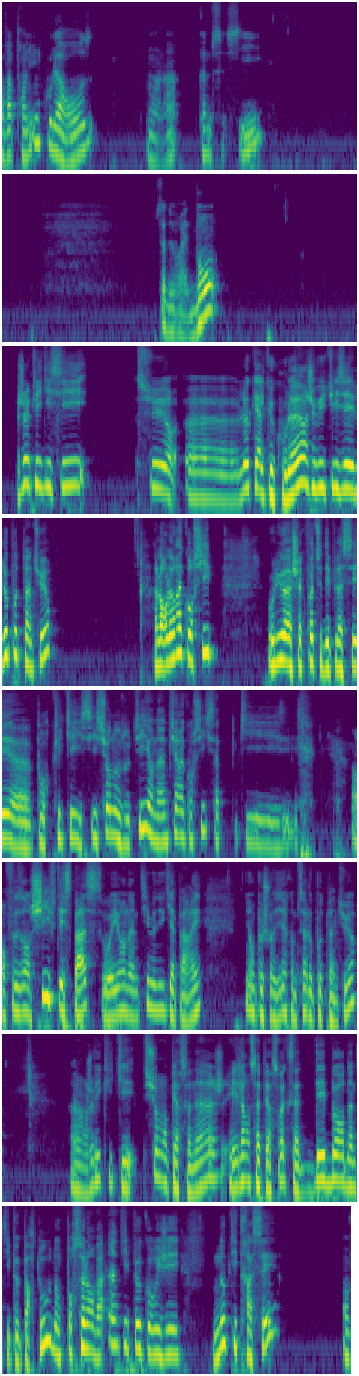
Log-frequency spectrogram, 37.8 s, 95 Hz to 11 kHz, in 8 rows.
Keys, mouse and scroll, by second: 0.9 click, 2.3-7.0 drag, 9.9 click, 19.6 click, 20.0 click, 20.5 click, 24.5 shift+space, 26.8 click, 30.0 click, 34.8 ctrl+z.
